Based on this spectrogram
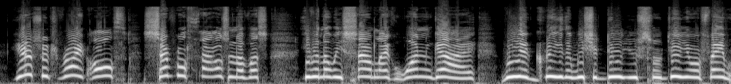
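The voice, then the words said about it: Bad put-on high voice. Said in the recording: “you sounded like me doing a really bad high voice.”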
